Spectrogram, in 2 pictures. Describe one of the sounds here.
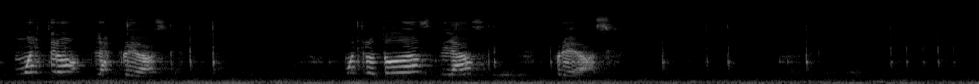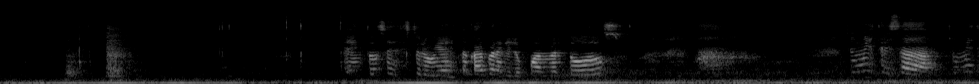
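A young woman talks close to a phone microphone, calmly and in bursts with pauses.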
